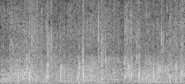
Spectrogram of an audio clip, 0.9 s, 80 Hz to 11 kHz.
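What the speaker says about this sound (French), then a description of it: "On l'applaudit très fort," Audience applauding at the 2017 Bugatti awards ceremony in Molsheim as a Type 57 owner is honoured, with a steady, dense clapping that fills the room for about a second.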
